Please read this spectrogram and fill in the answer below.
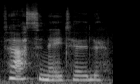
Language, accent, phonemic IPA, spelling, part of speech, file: English, US, /ˈfæsɪneɪtɪd/, fascinated, verb / adjective, En-us-fascinated.ogg
- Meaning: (verb) simple past and past participle of fascinate; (adjective) extremely interested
